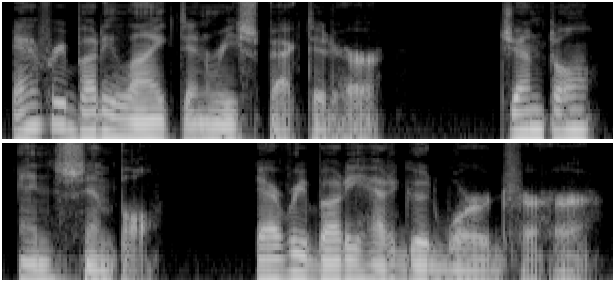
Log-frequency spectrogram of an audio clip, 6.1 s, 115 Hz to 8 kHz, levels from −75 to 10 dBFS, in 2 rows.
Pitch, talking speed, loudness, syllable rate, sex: 105 Hz, 135 wpm, -18 LUFS, 5.7 syllables/s, male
